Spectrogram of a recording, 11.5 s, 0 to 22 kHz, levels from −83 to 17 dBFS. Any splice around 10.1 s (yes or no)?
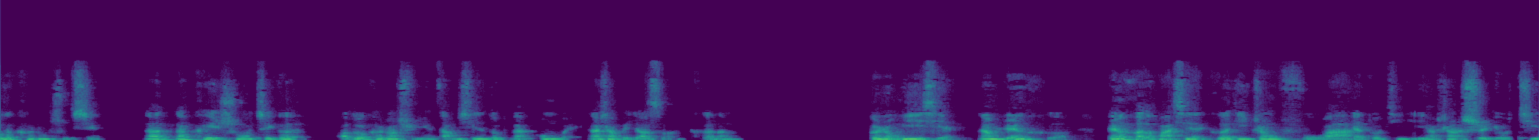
yes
